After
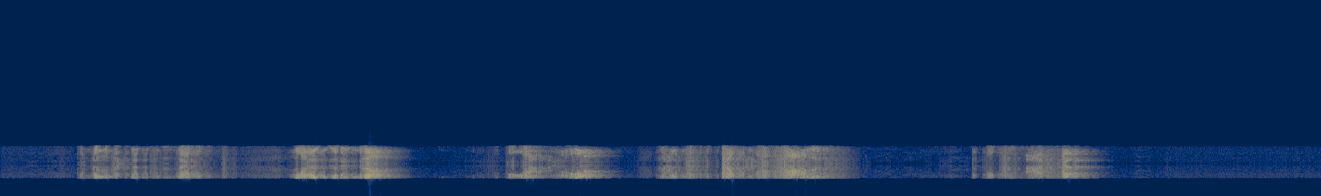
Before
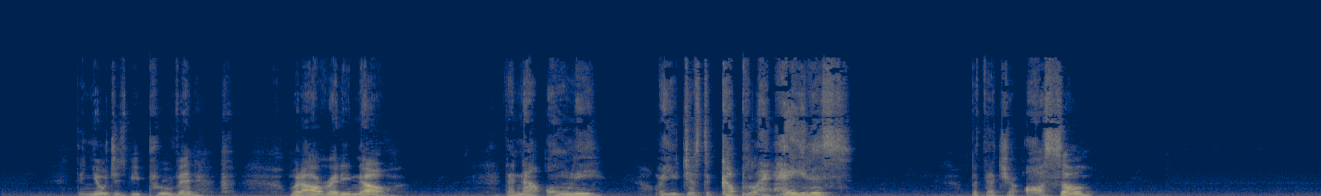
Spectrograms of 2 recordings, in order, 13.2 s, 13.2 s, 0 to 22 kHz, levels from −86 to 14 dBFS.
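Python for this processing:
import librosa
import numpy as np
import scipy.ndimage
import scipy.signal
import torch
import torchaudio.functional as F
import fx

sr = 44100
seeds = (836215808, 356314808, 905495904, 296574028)

p1 = fx.spec_clip(x, sr, under_db=25)
p2 = np.repeat(scipy.signal.resample_poly(p1, 1, 6), 6)[:len(p1)]
p3 = fx.rider(p2, sr, range_db=4, speed_s=0.5)
p4 = p2 + F.gain(torch.from_numpy(p3), 2.5).numpy()
p5 = fx.brickwall_bandpass(p4, sr, low_hz=2100.0, high_hz=5600.0)
p6 = fx.quant_dither(p5, sr, seeds[0], bits=12, dither='none')
p7 = p6 + fx.echo_feedback(p6, sr, ms=100, feedback_pct=28, wet_db=-9.5, dry=0)
p8 = fx.end_taper(p7, sr, db_per_s=380.0)
y = F.gain(torch.from_numpy(p8), -1.0).numpy()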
